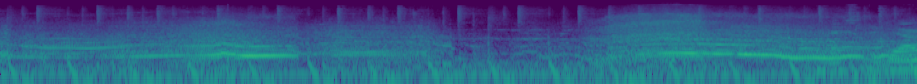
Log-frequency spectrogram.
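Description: Racing car driving toward the start line in a sim race, a loud revving engine whine swelling and dropping through gears with tire squeal, continuous and close, with commentators talking over it.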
